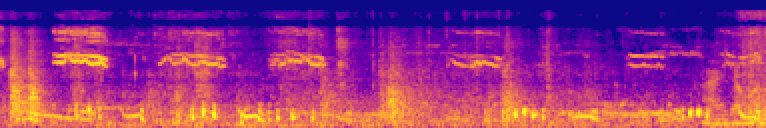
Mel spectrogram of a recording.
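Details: A red-brown American giant pigeon squab, already learning to eat but still begging its parents to feed it, gives thin, high squeaky peeps in short repeated bursts over soft low cooing in a large cage, while a man talks.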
